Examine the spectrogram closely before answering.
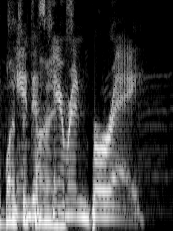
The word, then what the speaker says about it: Bure: Candace Cameron Bure. I'm sorry, but Beret is B-E-R-E-T. And hers is B-U-R-E.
